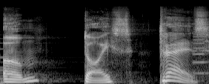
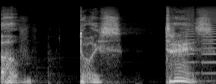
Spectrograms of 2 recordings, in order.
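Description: First: It is counted a little louder. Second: It is counted very quietly.

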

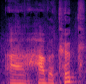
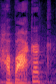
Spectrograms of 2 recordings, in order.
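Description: First: It is said the Hebrew way. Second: It is said the American way. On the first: "in the Hebrew, I think the correct pronunciation is Habakkuk" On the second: "if you're American, Habakkuk, they pronounce it as"

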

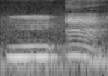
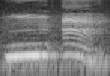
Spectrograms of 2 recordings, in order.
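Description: Both takes have the same delivery.

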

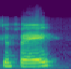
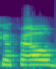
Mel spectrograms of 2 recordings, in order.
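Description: First: The name ends on a vowel sound. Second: The name ends with an 'l' sound. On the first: The speaker calls it right. "but it was Cafe" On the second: The speaker calls it wrong. "I thought it was supposed to be Cafel"

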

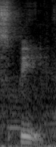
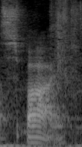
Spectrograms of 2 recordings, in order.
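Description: First: The vowel sounds like 'ee'. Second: The vowel sounds like 'eye'. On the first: The speaker calls it right. "It's Spee" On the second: The speaker calls it wrong. "Everyone would say, oh, Spy. But no, it's not like that"

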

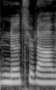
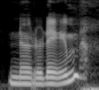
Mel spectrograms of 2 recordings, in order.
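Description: First: It is said the way the film says it. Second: It is said the Southern American way. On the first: "since they actually said Notre Dame in the movie" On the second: "Even though I am from the American South, where I've always heard it Notre Dame"

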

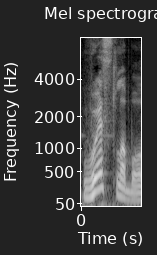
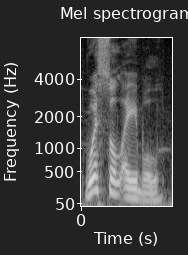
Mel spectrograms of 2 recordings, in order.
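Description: First: The two parts run together as one word. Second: The two parts are said as separate words. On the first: "That's how you say it" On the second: "Say whistle and then say able"

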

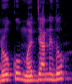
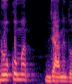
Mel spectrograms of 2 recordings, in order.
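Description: First: The pause comes right after 'roko'. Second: The pause comes right after 'mat'. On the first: The person should be stopped, not let go. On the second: The person should not be stopped but let go.

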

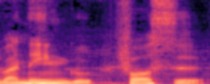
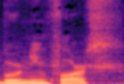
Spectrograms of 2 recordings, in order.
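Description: First: The title is said with Japanese-style syllables. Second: The title is said with English-style sounds. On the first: "En japonés se le conoce como el Baningu Fossil" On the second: "En realidad es el Burning Force, como lo conocerán ustedes"

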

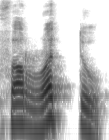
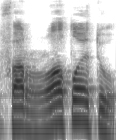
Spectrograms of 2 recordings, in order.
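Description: First: The ṭ disappears completely into a plain t. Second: The ṭ is released separately with an echoing bounce. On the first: "ولو فعلوا" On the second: "ولو أظهروها لقلقلوا"

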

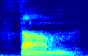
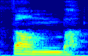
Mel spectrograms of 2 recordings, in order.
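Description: First: The word ends with no B sound. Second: A strong B is pronounced at the end. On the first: The speaker calls it right. "But this is wrong, so it's dumb, thumb" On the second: The speaker calls it wrong. "Finns really put a strong B at the end. So I hear dumb or thumb"

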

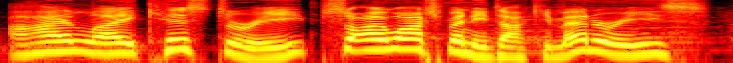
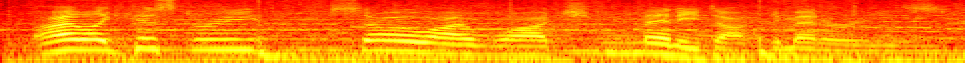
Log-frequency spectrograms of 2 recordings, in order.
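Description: First: The second half of the sentence speeds up. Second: The second half of the sentence slows down. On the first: The speaker calls it wrong. "instead of saying" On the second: The speaker calls it right. "you should say it like this"

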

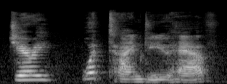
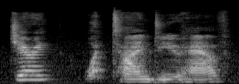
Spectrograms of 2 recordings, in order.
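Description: The two takes are said the same way.

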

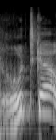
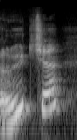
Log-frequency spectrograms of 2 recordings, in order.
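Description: First: The name is said with a hard g ending. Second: The name has a rounded ü and soft ending. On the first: The speaker calls it wrong. "Also nicht Rutger" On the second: The speaker calls it right. "sondern Rütje Hauer"

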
